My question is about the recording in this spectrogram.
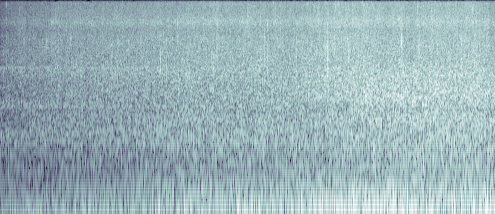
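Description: A steady hiss like falling rain, with faint scattered ticks, slowly growing louder.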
